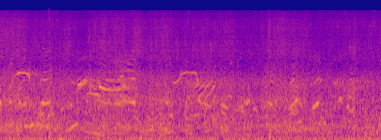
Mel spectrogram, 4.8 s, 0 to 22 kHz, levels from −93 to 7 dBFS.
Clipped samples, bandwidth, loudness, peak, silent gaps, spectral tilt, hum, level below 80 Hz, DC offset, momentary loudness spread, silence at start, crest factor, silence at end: under 0.1%; 16 kHz; -26 LUFS; -12 dBFS; none; -4 dB/octave; none; -38 dBFS; under 0.1%; 7 LU; 0 s; 14 dB; 0 s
